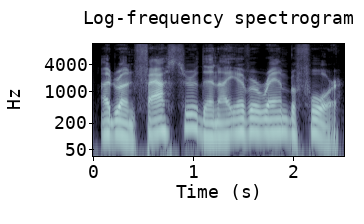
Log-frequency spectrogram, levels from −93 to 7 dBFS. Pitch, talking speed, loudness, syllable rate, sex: 110 Hz, 190 wpm, -20 LUFS, 5.2 syllables/s, male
